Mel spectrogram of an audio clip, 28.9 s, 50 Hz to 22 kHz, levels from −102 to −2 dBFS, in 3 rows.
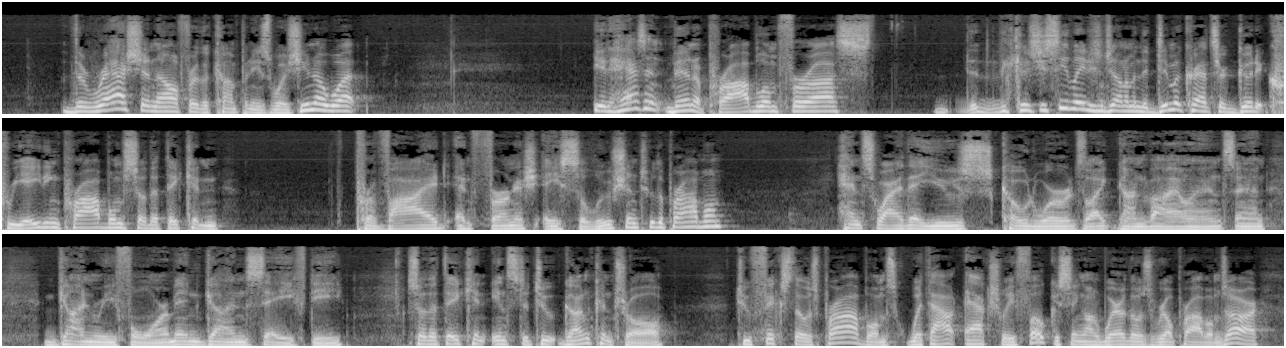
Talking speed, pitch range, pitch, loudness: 160 wpm, 100-155 Hz, 120 Hz, -20 LUFS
